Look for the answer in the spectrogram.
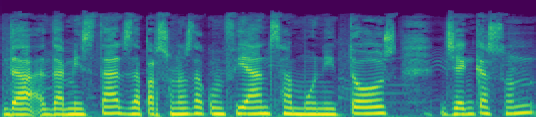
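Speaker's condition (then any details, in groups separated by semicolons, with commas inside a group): No condition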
